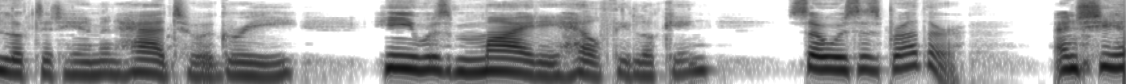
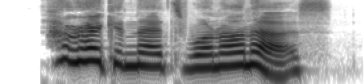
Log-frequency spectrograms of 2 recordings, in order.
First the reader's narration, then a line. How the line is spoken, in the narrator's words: laughed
